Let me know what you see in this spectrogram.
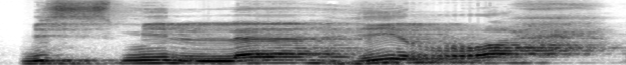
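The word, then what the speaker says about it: بسم الله الرحمن الرحيم: Ya, di ayat yang pertama, Bismillahi, hi-nya ini tebal, bukan tipis seperti ha, ya. Jadi harus berbeda pengucapannya. Bismillahirrahmanirrahim. Nah, hirrah, ya, bismil. Yang pertama ha-nya tebal, yang kedua ha-nya tipis pada ar-Rahman, ya.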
